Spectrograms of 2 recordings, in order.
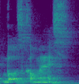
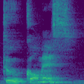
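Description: First: "comes" said with the stress on its final syllable, co-MES; stress on the last syllable. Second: Said in the usual way. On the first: Shown as a demonstration. Explaining the vos form to his co-host, "comes" stressed on its final syllable. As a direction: shift the weight of "comes" onto the end, co-MES. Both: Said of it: "The stress goes on the last syllable".

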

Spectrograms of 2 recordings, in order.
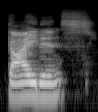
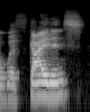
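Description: First: "guidance" repeated much louder with a rising tune; loud sarcastic guidance. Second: "guidance" drawn out slowly and leaned on; slow down and weigh the word "guidance"; slow stress on guidance. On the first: Repeating the district's word, loud rising "guidance". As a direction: punch "guidance" loud and let it rise, mocking. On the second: Mocking the district's excuse, slow weighted "guidance". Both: Real, not acted. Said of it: "big word there".

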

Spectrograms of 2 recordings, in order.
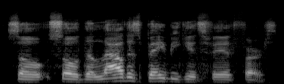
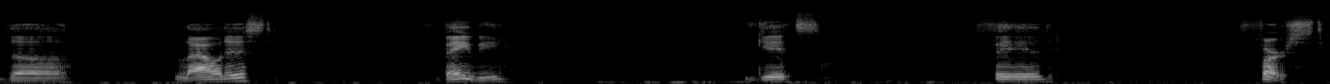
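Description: First: Said in the usual way. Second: Put-on The loudest baby gets fed first said slowly with a long pause after every word. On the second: Shown as a demonstration. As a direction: drop each word separately and let the silences land. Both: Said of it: "There you go".

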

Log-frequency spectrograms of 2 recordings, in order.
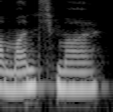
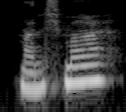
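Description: First: "manchmal." dropped low and soft with a falling end; falling echo. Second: "Manchmal?" with a rising question tune; questioning echo. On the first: Poem speaker answering herself, "manchmal." falling and soft. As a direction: let "manchmal." fall away as an afterthought. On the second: Poem speaker doubting her own word, "Manchmal?" rising. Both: Acted.

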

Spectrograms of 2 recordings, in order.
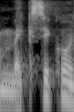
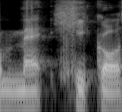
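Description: First: "Mexiko" with a Czech ks in the middle; ordinary Czech Meksiko for "Mexiko". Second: "Mexico" as Me-chiko, with a throat ch. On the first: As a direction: say the x of "Mexiko" as k plus s. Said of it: "někde se píše jako Mexiko". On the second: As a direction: split out the ch sound in "Mexico". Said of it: "jako Mexico s ch". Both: Shown as a demonstration.

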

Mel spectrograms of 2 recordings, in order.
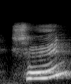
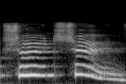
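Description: First: "Schön" thrown back louder, rising sharply; questioning echo. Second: High, delighted, falling in satisfaction; beaming. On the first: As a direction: repeat "Schön" as a baffled question. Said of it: "fragte sie". („Schön“ als fragendes Echo, Stimme steigend) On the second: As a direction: say "Schön" with open pleasure. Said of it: "Herr Taschenbier strahlte". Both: A narrator's reading.

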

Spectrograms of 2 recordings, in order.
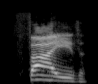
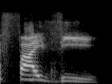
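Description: First: Five ending cleanly on the V, no vowel after; correct pronunciation. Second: Five with an extra vowel at the end, "fai-vi"; wrong pronunciation. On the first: Teacher modeling the right five, ending on V. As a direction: close five on a crisp V, no "i". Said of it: "a palavra toda termina no V". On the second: Teacher showing students a wrong, Brazilian "faivi". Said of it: "Não é five". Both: Shown as a demonstration.

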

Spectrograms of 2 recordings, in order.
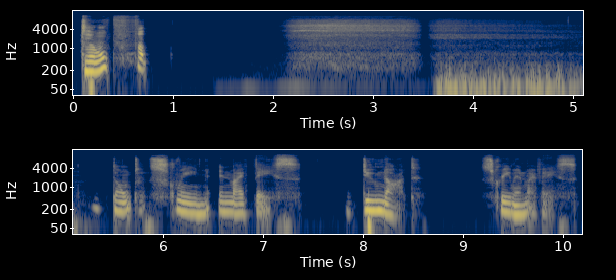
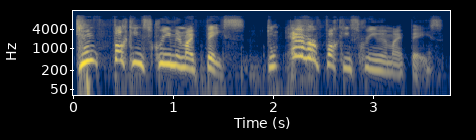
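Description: First: Slow, soft, steady correction; calm and firm. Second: Higher and louder furious outburst; angry yell. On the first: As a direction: keep it level and gentle with the child. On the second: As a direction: snap at the child in a mock rage. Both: Retold or imitated. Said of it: "Instead of".

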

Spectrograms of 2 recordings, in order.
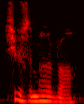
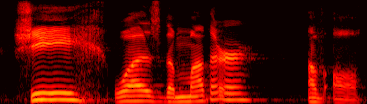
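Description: First: "She was the mother of all" repeated much softer. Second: "She was the mother of all" said slowly, each word weighted; slow emphatic. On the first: Preacher repeating the point softly to the congregation. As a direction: let it fall to a near hush. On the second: Preacher stressing Eve's role to the congregation, slow weight. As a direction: lean on every word, slow. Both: Shown as a demonstration.

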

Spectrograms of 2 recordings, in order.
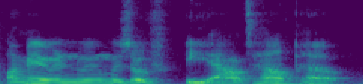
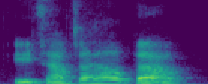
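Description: First: Said in the usual way. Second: Slow, higher, louder mock advert slogan. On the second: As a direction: sell it like a cheesy government jingle.

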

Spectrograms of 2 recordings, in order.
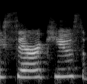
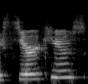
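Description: First: Syracuse with an open e, "Sarah-cuse". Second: Syracuse with an "ee" start, "Seer-acuse"; fancier Syracuse, like sear. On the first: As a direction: start Syracuse with the vowel of "Sarah". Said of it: "like Sarah". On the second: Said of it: "it's fancier to say Syracuse". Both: Shown as a demonstration.

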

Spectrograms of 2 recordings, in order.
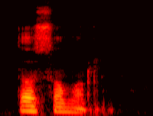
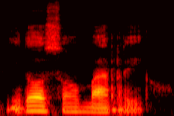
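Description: First: A light quoted-character voice, slightly off his own; Pato Chico's voice. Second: Said in the usual way. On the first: Retold or imitated. (cita con voz ligera de personaje) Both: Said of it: "dijo el Pato Chico".

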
